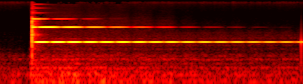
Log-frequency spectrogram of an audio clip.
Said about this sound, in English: Let's invite the bell before we begin today.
